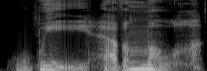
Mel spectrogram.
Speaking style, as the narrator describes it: she muttered, clenching her teeth so hard her jaw ached

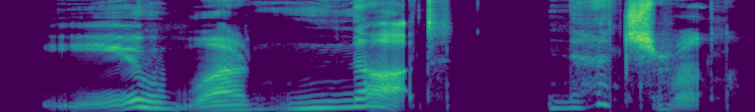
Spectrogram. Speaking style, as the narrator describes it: Bella croaked

